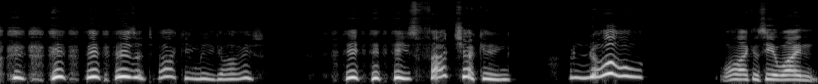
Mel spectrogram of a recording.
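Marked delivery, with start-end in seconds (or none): 0.1-6.5 high, loud panicky whine; mock whining. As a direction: shriek it like a fake victim. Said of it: "whining and crying like".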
